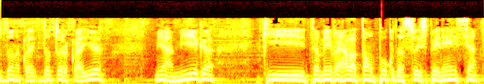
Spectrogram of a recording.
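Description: Male host, Brazilian Portuguese accent, highish voice, effusive and flowery, dull lo-fi audio. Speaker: programme host. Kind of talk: informal spoken introduction of guests.

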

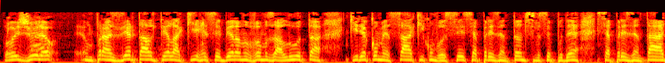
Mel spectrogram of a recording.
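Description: A man's voice: on the high side, husky, dull audio. A man with a Brazilian Portuguese accent, hosting a programme and introducing guests informally in an effusive, flowery way. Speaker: programme host.

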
